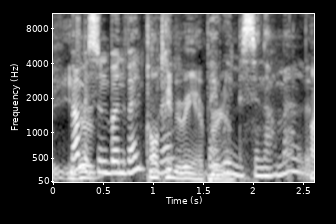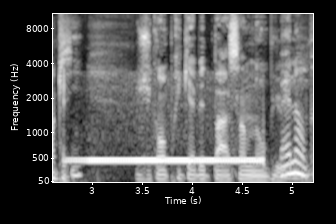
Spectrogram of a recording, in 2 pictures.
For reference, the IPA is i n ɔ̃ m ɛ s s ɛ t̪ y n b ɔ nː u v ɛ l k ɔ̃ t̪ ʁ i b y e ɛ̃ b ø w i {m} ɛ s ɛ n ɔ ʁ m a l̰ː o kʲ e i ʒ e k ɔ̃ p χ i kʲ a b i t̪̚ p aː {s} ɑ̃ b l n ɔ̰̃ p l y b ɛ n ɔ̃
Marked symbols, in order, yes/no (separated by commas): yes, yes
